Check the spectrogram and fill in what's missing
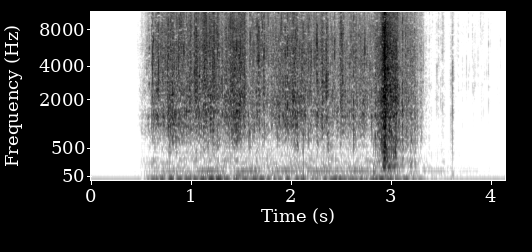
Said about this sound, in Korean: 서둘러 비닐로 포장되어 있는 패키지를 풀자 검은 천으로 만든 챙없는 모자가 굴러나왔다.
